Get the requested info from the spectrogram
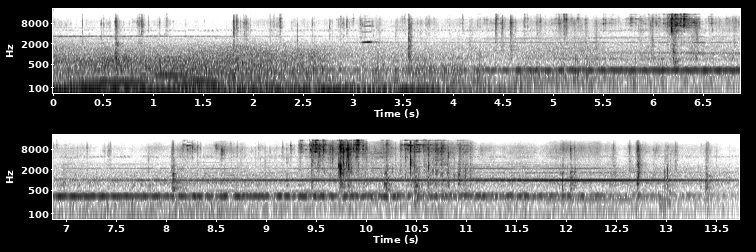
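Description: Keys jangling and clicking around an open car door, over a low rumble that fades after the first few seconds; a steady tone sounds from about four seconds in.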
